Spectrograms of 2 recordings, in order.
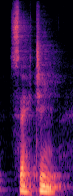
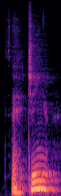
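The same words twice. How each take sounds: First: "Certinho" falling as a statement; "Certinho" dropping in pitch to confirm; confirming answer. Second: "Certinho" rising as a question; "Certinho" higher and softer, rising to a question; questioning check. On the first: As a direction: settle "Certinho" with a falling close. Teacher answers own check. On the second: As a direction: ask "Certinho" softly, pitch lifting at the end. Teacher checks, then confirms. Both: Real, not acted.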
